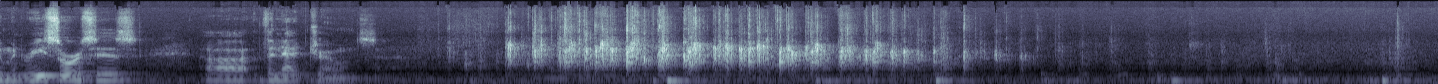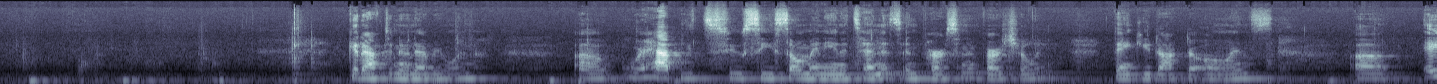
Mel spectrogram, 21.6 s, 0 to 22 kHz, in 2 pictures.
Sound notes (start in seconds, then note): 3.4 applause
